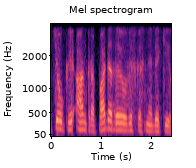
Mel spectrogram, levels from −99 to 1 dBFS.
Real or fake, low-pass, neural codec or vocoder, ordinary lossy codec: real; 3.6 kHz; none; AAC, 24 kbps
